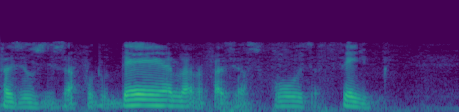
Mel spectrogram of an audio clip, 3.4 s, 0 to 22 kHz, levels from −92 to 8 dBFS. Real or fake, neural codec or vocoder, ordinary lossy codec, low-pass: fake; vocoder, 22.05 kHz, 80 mel bands, WaveNeXt; none; 5.4 kHz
